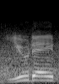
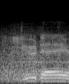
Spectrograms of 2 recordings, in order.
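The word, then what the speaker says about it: Eude: Uday or Weeday, E-U-D-E is how you spell it, is going to pitch tomorrow night.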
